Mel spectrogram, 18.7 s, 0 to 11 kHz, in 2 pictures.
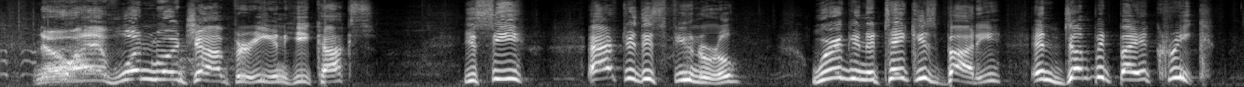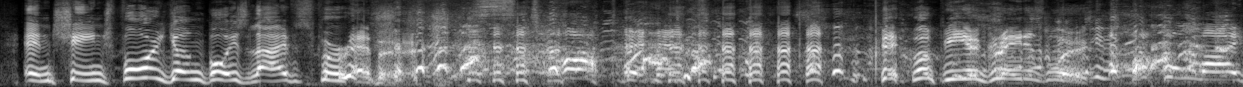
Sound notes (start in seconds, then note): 12.0 everyone laughs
